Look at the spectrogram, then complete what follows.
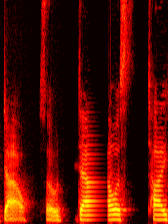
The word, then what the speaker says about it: Taoist: it's called the Taoist it's spelled ta o is T even though it starts with a T we kind of say Dao so dad I was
